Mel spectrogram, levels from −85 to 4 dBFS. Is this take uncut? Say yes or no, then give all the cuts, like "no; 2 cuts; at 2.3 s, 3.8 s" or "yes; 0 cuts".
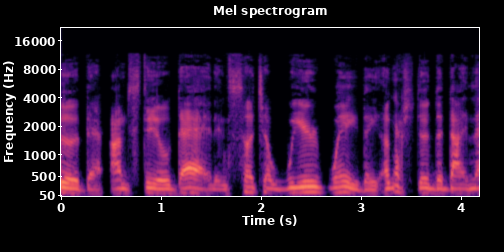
yes; 0 cuts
